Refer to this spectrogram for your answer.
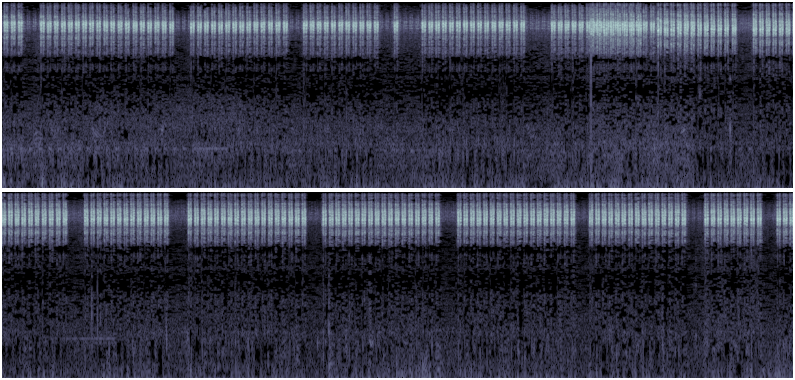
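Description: The great green bush-cricket produces a shrill, sizzling stridulation pitched very high, running in long unbroken bursts. Short gaps split the buzz every second or two, and little else is heard.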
